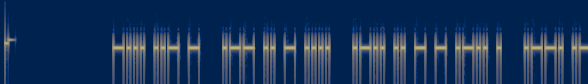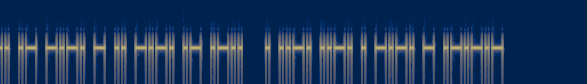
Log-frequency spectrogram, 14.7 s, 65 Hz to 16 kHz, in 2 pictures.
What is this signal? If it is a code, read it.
Morse code, heard as a keyed tone, about 28 wpm, 700 Hz. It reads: BUT WITH LITTLE PRACTICAL EFFECT.
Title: Sentences from Top 1400 Words 28wpm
